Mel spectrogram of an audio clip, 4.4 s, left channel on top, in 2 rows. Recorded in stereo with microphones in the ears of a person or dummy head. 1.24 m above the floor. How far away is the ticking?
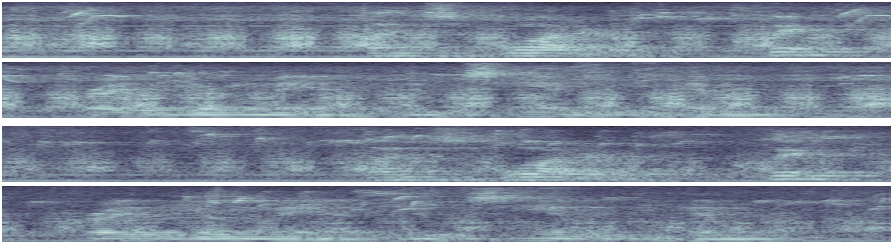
I don't hear ticking.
